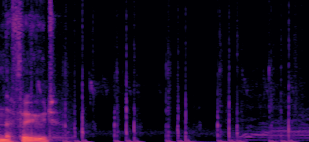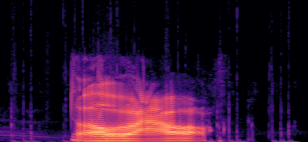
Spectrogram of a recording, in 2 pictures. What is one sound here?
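A horse's hooves thud steadily at a gallop.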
